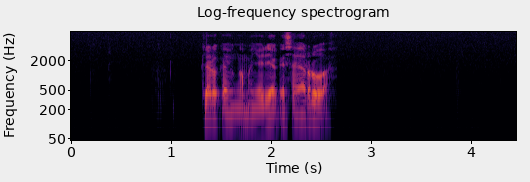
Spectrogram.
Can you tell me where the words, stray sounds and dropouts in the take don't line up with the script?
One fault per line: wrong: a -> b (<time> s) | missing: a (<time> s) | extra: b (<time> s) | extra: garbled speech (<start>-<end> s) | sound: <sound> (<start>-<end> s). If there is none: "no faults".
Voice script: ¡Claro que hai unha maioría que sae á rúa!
no faults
